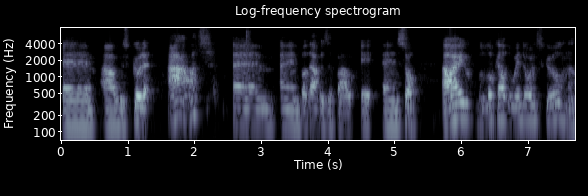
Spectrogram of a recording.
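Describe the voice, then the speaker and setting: Speaking with a northern English accent, a man keeps a medium pitch and fairly even intonation. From northern England, Barrow-in-Furness, Cumbria. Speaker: entrepreneur sharing life story. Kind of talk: casual interview.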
